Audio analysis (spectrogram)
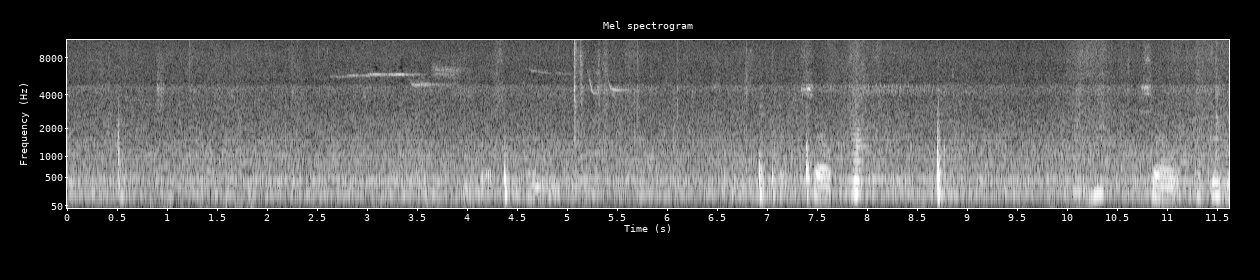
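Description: Honeybees buzz steadily in a continuous drone throughout a beehive inspection of nuc colonies on a farm apiary, with a few brief louder passes of bees flying close.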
